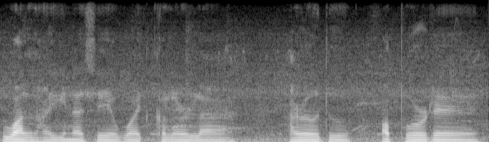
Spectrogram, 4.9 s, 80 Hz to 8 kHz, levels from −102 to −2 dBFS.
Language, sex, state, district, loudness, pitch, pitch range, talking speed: Nagamese, male, Nagaland, Dimapur, -20 LUFS, 115 Hz, 110-120 Hz, 85 wpm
